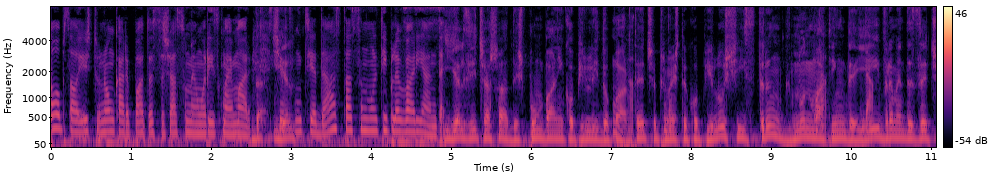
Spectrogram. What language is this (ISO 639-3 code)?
ron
